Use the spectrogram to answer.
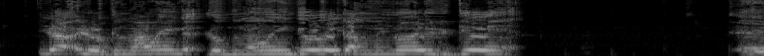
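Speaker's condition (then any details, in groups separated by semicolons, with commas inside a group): Cerebral palsy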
